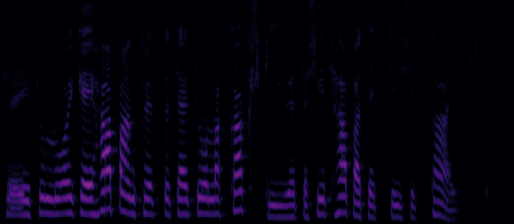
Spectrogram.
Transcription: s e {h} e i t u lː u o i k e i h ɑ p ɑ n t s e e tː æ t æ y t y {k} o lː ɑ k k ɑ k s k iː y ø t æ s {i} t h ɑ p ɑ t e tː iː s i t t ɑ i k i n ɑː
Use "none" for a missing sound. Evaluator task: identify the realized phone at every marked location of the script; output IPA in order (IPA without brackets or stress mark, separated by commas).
none, none, iː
